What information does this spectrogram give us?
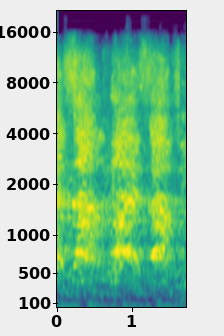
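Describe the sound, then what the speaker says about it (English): A large crowd at a game convention booth chants "WildStar" in loud, rhythmic waves of massed voices, with the repeated chant swelling about three times. "The crowd outside just chanting WildStar"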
